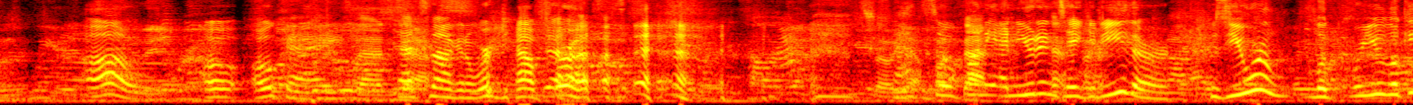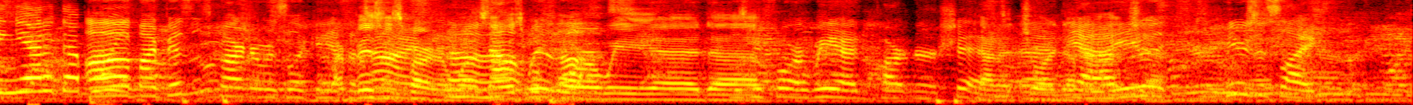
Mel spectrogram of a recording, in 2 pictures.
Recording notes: on a loud night at Hinterlands Bar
